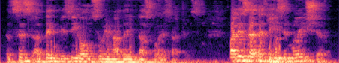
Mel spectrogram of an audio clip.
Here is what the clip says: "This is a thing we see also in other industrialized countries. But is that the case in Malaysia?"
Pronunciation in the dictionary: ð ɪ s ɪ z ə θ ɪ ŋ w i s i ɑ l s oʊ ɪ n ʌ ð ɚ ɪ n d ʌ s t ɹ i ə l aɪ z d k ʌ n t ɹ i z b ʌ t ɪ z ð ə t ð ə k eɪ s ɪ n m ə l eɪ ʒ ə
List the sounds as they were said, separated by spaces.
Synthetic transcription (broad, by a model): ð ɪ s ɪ s ə θ ɪ ŋ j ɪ s i ɑ l s oʊ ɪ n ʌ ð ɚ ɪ n d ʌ s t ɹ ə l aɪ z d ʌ t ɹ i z b ʌ t ɪ z ð ə t ð ə k eɪ s ɪ n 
